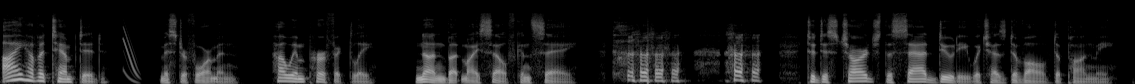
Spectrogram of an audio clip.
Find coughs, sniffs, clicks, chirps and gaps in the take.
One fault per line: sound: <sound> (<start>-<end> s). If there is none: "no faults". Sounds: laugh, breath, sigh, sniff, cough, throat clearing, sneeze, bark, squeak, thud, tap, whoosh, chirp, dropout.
sound: chirp (1.2-1.4 s)
sound: laugh (6.1-7.7 s)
